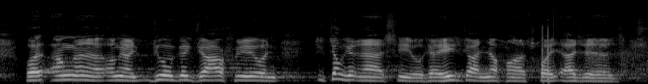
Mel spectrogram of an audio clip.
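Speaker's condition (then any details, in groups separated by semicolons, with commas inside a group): Traumatic brain injury; gunshot injury, emergency tracheotomy, plastic surgery, upper dentures; 15 years since injury; speech impediment, eating and drinking problems, clearer without upper dentures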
